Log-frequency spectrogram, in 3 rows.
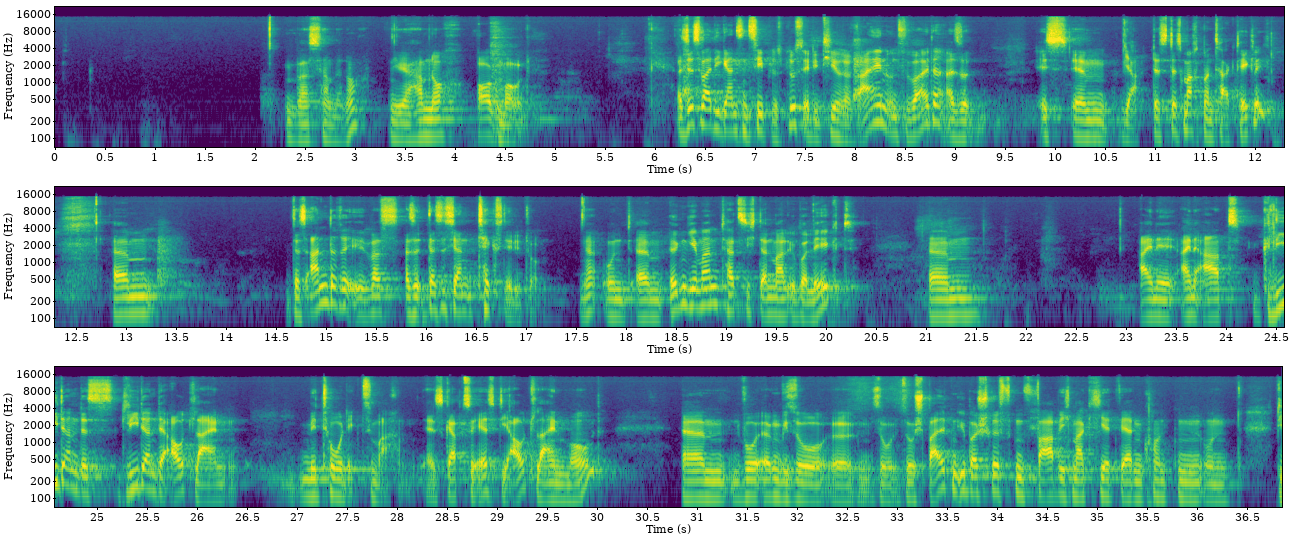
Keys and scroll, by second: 24.3 super+q, 28.6 super+e.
